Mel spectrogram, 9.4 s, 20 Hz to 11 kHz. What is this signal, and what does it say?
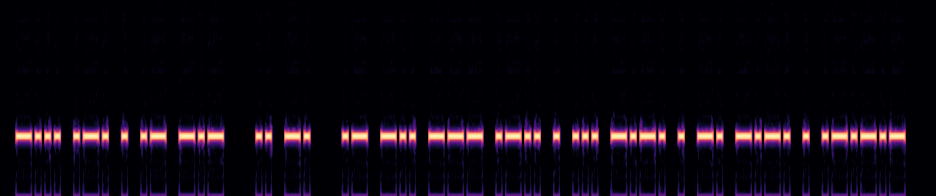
Morse code, heard as a keyed tone, about 25 wpm, 1000 Hz. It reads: BREAK IN ADOLESCENCE.
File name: qotdfiles / 25wpm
